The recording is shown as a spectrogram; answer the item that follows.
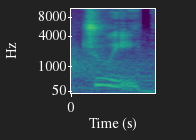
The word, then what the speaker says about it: Tzuyu: video I will be using the Korean pronunciation of her name, "Jjeu-wi" as i am not trained in any dialect of Chinese. apparently her name is not pronounced "Tzuyu" at all like you would assume with the English letter spelling, so I'm sticking with the Korean.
